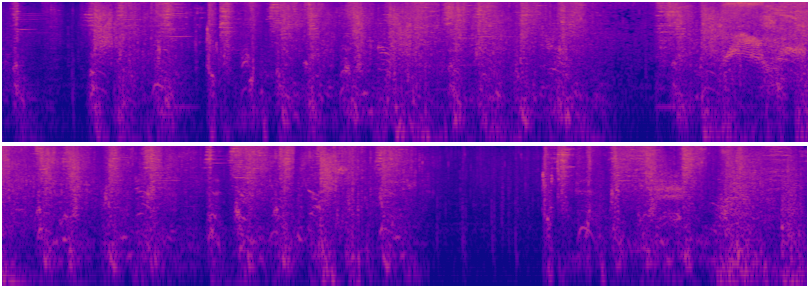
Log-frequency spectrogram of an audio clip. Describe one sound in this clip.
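Swords clash and slash rapidly in a fierce fight.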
